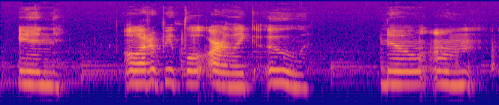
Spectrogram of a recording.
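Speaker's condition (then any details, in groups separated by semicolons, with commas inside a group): Friedreich's ataxia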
